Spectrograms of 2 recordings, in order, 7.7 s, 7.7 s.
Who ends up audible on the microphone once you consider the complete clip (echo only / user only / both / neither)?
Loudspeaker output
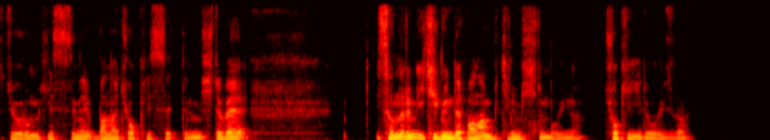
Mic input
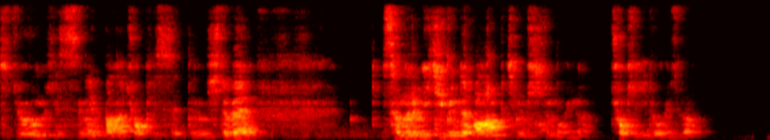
echo only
